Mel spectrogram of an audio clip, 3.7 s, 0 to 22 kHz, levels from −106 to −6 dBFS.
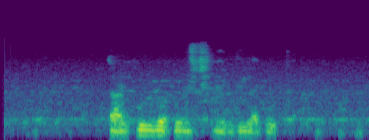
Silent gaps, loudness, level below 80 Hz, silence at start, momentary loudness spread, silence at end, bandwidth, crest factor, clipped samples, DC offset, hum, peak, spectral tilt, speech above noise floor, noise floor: none; -29 LUFS; -64 dBFS; 0.35 s; 16 LU; 0.25 s; 6.8 kHz; 20 dB; under 0.1%; under 0.1%; none; -10 dBFS; -9 dB/octave; 30 dB; -58 dBFS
